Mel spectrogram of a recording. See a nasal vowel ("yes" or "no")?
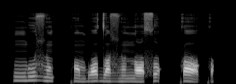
yes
